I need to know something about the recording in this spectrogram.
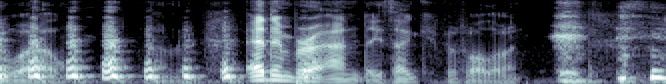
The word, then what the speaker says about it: Edinburgh: thank you to uh i'm going to mispronounce it as edenberg and because i know scottish people take that very well edinburgh andy thank you for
